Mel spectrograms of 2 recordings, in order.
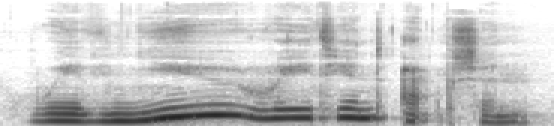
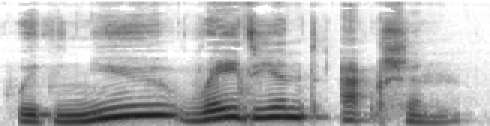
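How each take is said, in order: First: Very slow, higher, pondering repetition; slow repeating. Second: Slow, higher read-out of a slogan. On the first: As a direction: draw the words out at half speed. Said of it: "repeated Charlotte slowly". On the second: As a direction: read the words out slowly and clearly. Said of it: "Charlotte read the words". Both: A narrator's reading.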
